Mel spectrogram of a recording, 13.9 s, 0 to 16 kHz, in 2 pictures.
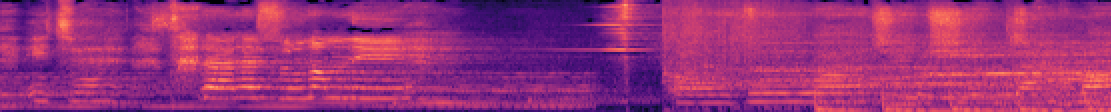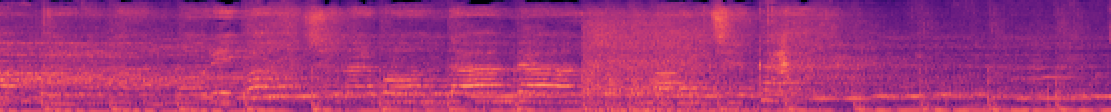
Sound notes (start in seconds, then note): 9.0 crowd cheering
